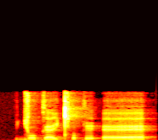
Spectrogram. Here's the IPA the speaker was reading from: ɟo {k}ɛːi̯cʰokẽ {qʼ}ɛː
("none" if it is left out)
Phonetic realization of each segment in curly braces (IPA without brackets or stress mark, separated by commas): k, ʔ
